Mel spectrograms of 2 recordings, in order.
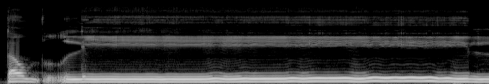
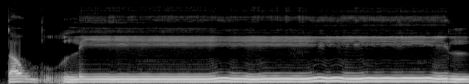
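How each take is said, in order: The two takes are said the same way.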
